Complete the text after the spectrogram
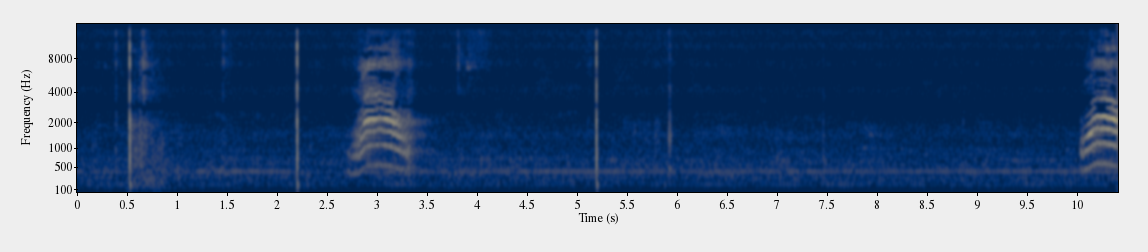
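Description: A Savannah cat gives two loud, drawn-out meows that rise and fall, several seconds apart.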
